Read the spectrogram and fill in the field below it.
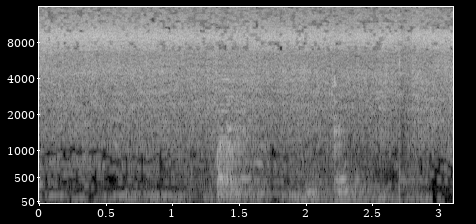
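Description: Shrimp and a pinch of turmeric powder sizzle and fry in hot oil in a wok, a steady close hiss with occasional crackles and stirring scrapes, no voices.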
